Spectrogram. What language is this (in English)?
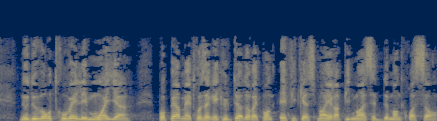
French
